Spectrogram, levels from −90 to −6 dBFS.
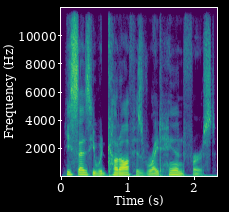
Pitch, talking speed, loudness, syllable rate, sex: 105 Hz, 255 wpm, -20 LUFS, 4.4 syllables/s, male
